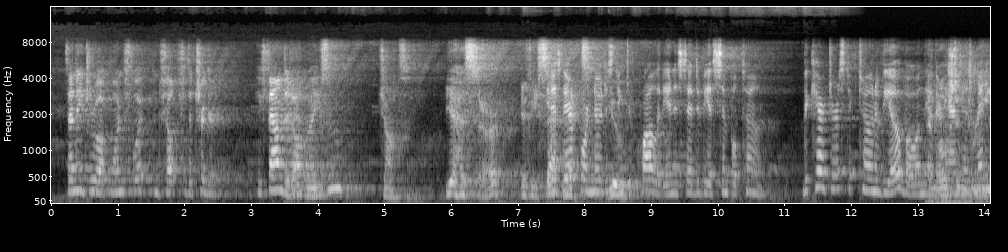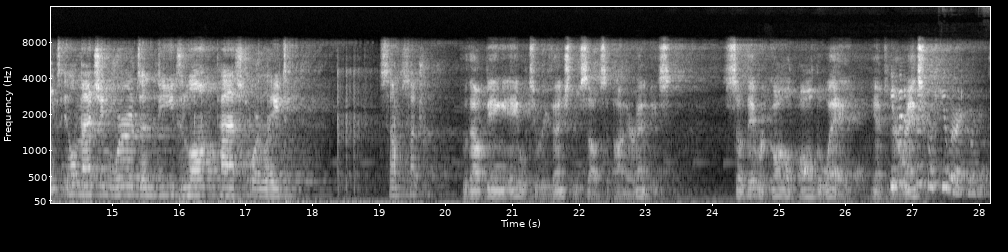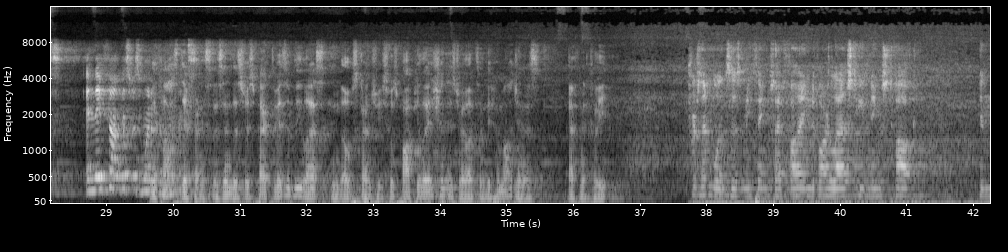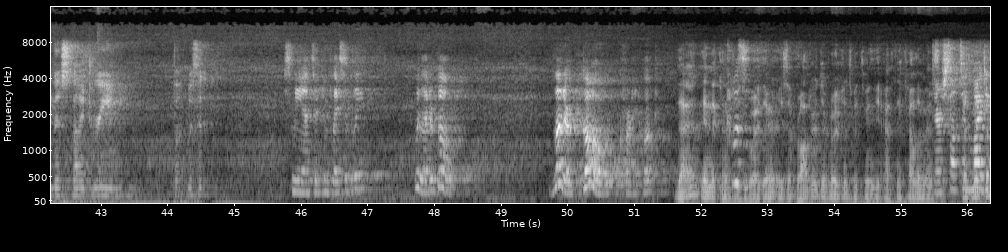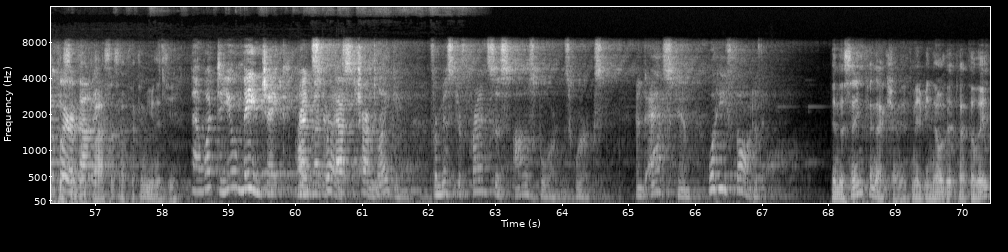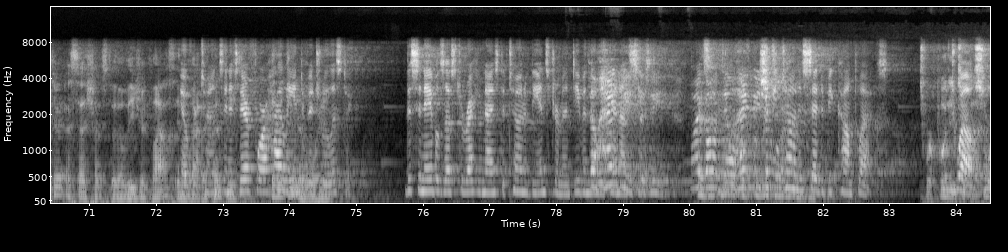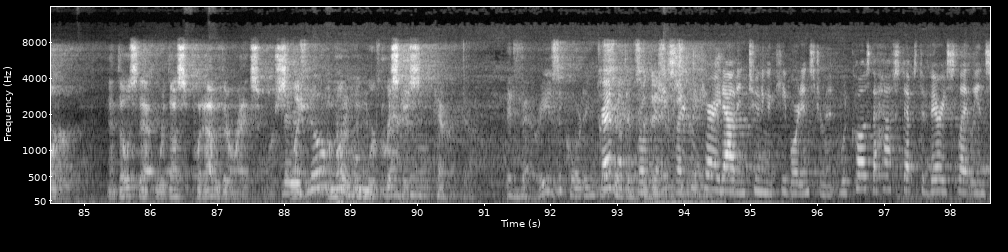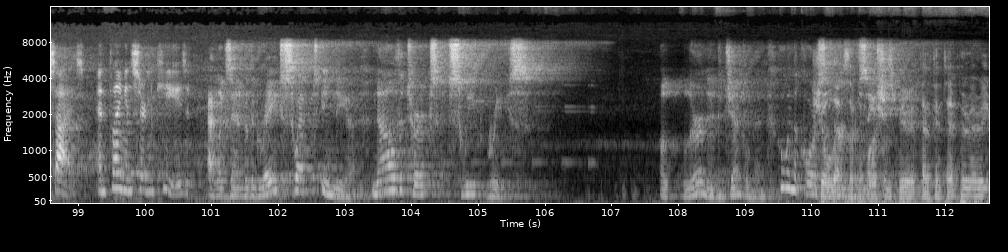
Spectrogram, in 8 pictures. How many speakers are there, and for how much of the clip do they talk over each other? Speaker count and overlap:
seven, about 19%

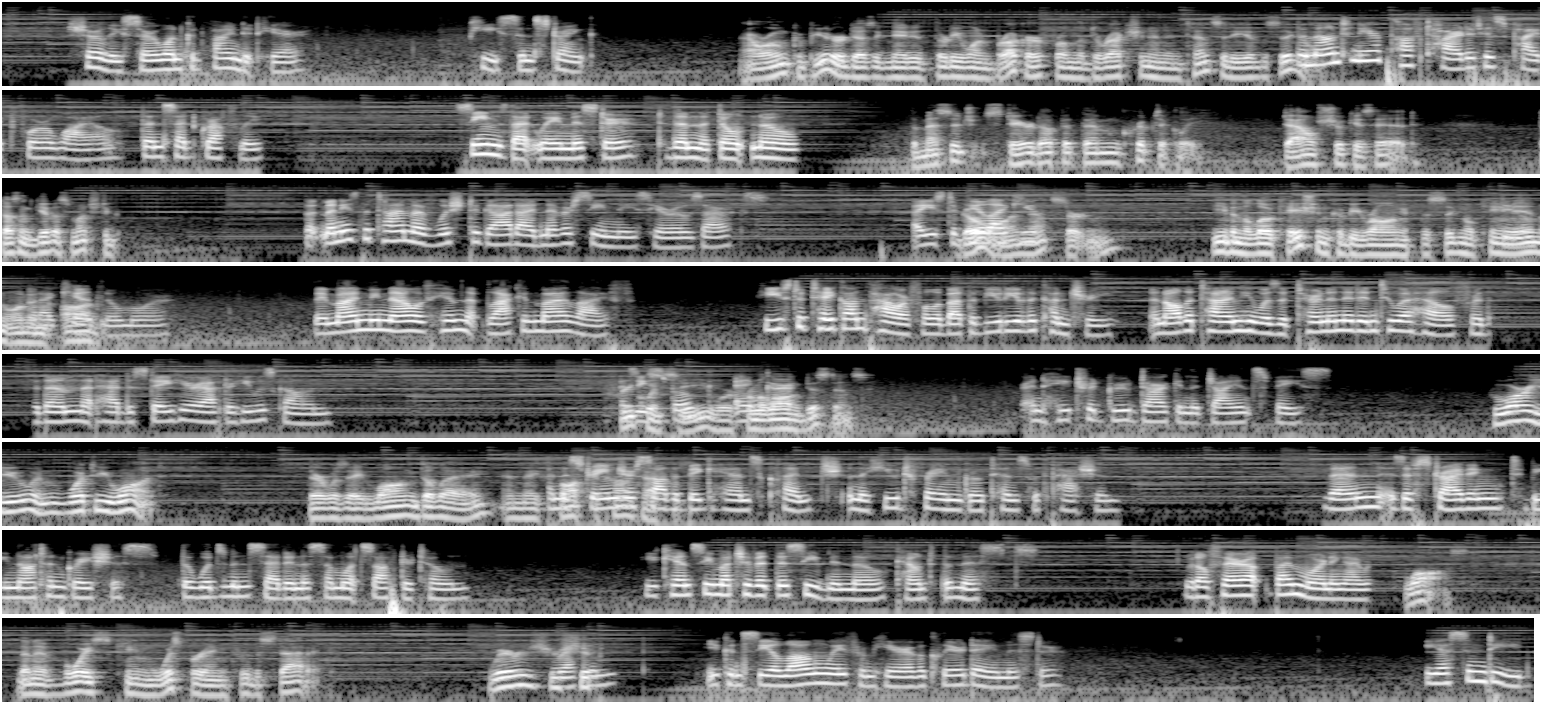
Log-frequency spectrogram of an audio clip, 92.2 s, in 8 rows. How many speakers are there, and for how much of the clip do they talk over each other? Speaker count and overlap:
two, about 6%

